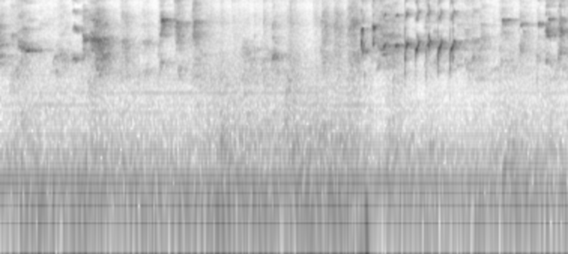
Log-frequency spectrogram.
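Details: African lovebirds (Agapornis) chirping naturally: a busy flock of thin, high-pitched chirps and squeaks, with a quick run of about eight evenly spaced sharp tweets near the end, plus faint wing flutters and a low steady hum.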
